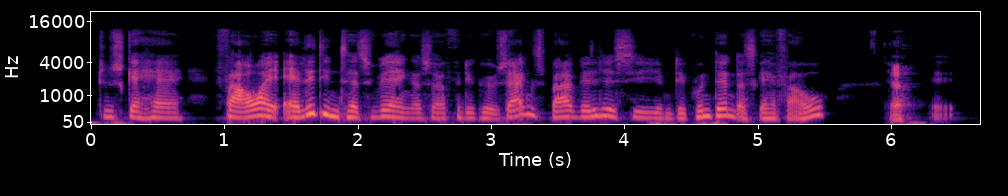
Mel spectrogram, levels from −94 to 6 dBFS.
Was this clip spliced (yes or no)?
no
